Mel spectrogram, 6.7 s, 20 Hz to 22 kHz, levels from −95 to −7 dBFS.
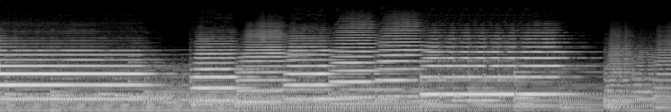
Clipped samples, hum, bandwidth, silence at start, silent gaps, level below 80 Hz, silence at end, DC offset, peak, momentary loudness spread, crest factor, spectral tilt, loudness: under 0.1%; none; 11.5 kHz; 0 s; none; -56 dBFS; 0 s; under 0.1%; -8 dBFS; 15 LU; 14 dB; -4 dB/octave; -21 LUFS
